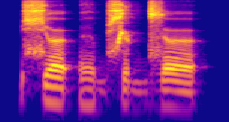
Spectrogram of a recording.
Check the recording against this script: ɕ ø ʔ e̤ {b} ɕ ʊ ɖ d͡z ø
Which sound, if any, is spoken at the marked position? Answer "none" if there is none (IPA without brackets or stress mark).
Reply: b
